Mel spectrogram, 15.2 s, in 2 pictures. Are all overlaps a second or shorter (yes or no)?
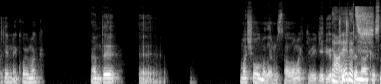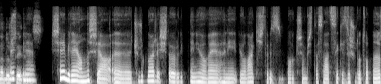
no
